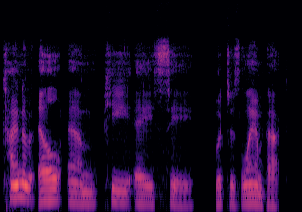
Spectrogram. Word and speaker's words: LMPAC: And so we've kind of lmpac, which is lampac. It's pronounced lampac.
